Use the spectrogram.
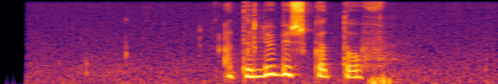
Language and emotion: Russian, neutral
